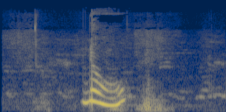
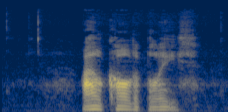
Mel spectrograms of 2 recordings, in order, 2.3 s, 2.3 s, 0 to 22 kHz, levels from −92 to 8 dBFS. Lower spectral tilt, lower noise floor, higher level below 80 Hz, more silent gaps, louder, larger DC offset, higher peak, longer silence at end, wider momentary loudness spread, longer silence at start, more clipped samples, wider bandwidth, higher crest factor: about the same, -6.5 dB/octave vs -6 dB/octave; second, -43 dBFS vs -53 dBFS; first, -48 dBFS vs -62 dBFS; neither; first, -15 LUFS vs -19 LUFS; neither; about the same, -4 dBFS vs -2 dBFS; second, 0 s vs 0.45 s; first, 26 LU vs 17 LU; about the same, 0.8 s vs 0.85 s; neither; first, 15.5 kHz vs 11 kHz; about the same, 16 dB vs 20 dB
